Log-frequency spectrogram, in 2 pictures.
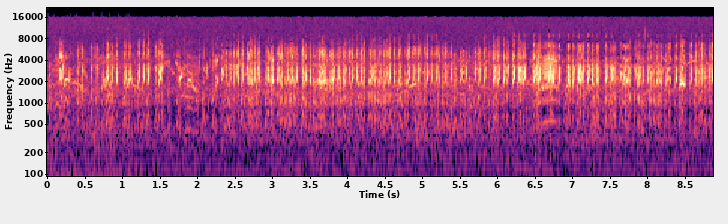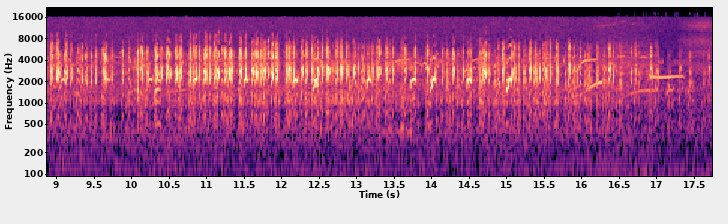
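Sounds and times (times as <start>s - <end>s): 
flock of wading birds calling: 0.0s - 17.7s.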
